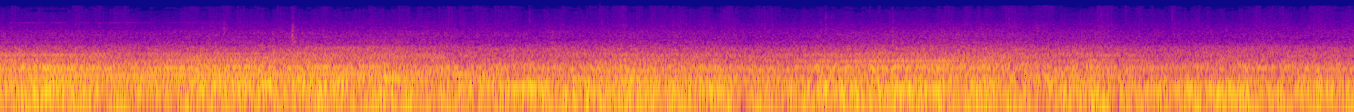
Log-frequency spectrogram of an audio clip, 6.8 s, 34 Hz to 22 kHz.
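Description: A 2018 Ford Fiesta ST hot hatch engine drones and builds steadily from inside the cabin, a continuous loud rumble with rising whir as it accelerates, no voices.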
